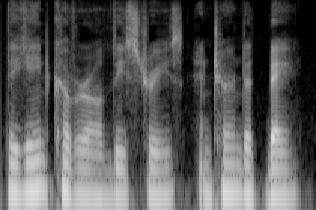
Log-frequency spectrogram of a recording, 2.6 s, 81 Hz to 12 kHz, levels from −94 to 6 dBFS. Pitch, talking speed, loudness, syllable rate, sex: 110 Hz, 230 wpm, -19 LUFS, 6.1 syllables/s, male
